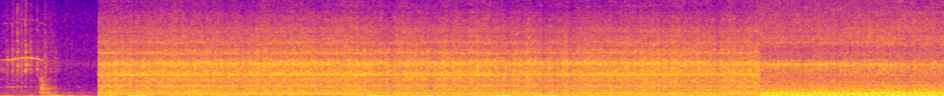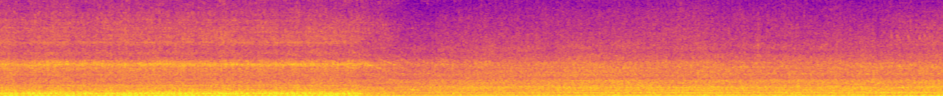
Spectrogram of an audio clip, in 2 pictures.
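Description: Fire truck engine running steadily to drive its water pump, with a steady hiss over it. Its pitch changes abruptly twice.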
